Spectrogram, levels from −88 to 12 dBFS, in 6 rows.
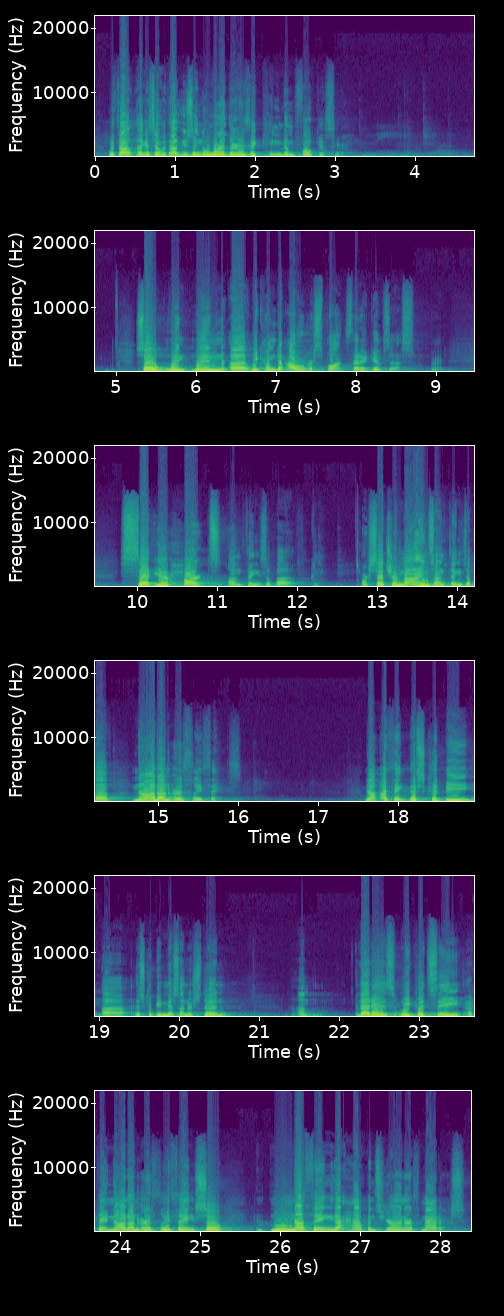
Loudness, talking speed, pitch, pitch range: -9 LUFS, 160 wpm, 140 Hz, 125-150 Hz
